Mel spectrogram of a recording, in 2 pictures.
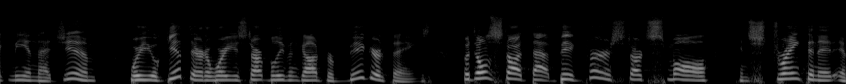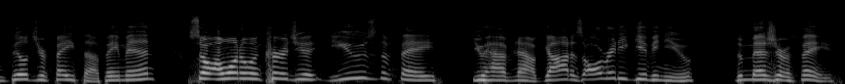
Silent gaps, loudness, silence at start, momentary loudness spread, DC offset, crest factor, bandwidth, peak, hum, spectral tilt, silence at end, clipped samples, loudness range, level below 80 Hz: none; -36 LUFS; 0.1 s; 9 LU; under 0.1%; 20 dB; 11 kHz; -16 dBFS; none; -5.5 dB/octave; 0.1 s; under 0.1%; 5 LU; -68 dBFS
